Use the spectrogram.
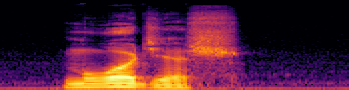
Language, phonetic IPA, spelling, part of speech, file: Polish, [ˈmwɔd͡ʑɛʃ], młodzież, noun, Pl-młodzież.ogg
